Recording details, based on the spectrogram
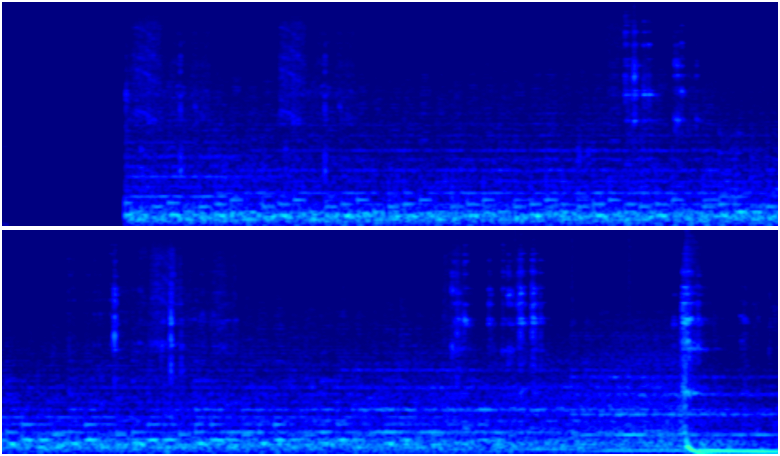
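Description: A robot loads glasses and dishes into a dishwasher, producing repeated close clinks and glassy taps scattered over a steady mechanical hum, with a sharper knock near the end and no talk.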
